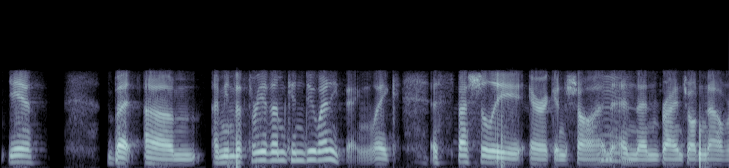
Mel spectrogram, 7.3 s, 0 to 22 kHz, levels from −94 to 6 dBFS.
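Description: From 2.28 to 2.57 s the speech breaks into pops and gritty bursts with brief jumps in level. These are bit errors on an ADPCM link. Flipped bits corrupt the adaptive step size and predictor, so each error keeps ringing for a few milliseconds instead of clicking once. The narrow band underneath, roughly 200 Hz to 3.4 kHz, fits 32 kbit/s G.726 as used on DECT cordless phones. On a waveform the errors appear as sharp spikes followed by short stretches of misshapen, swollen signal. A spectrogram shows thin vertical smears across the whole telephone band.

At 4.82 s a low, steady buzz starts and lasts to the end: video or display buzz. A screen or video cable is coupling into the audio. The fundamental sits at the 59.94 Hz field rate, with hash above it and a whistle near 15.7 kHz at the line rate. It stays about 45 dB below the speech. A spectrogram shows a stack of evenly spaced horizontal lines at the bottom, a fine haze above them, and a lone thin line at 15.7 kHz, well above the telephone band.

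More ADPCM bit errors, at a higher rate than before, hit from 4.95 to 5.05 s and again from 7.00 to 7.09 s. They are shorter but denser clusters of pops and rough bursts over the buzz, showing the same spike-then-distortion shape on the waveform.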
